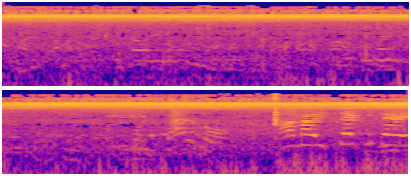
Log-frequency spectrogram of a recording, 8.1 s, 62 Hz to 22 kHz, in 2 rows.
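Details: Platypleura kaempferi, a cicada, recorded in Saitama Prefecture, Japan, during August 2019: a constant high-pitched drone holds the whole time, while rapid sweeping chirps and scattered voices rise toward the end.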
